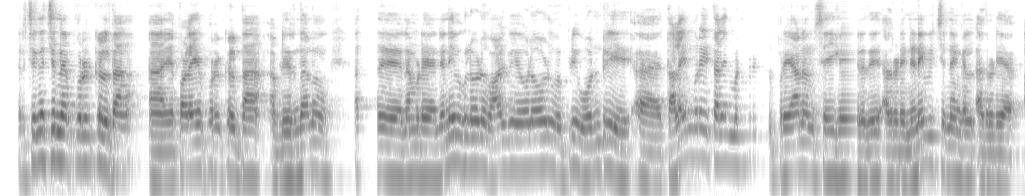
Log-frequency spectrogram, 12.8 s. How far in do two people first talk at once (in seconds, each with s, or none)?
none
